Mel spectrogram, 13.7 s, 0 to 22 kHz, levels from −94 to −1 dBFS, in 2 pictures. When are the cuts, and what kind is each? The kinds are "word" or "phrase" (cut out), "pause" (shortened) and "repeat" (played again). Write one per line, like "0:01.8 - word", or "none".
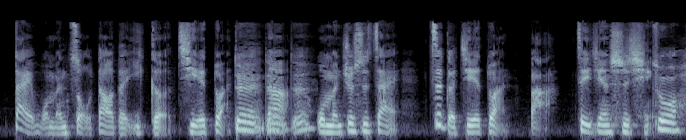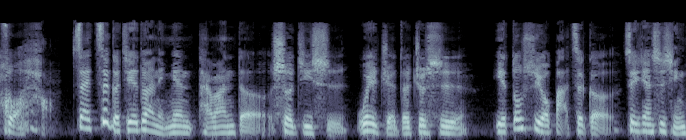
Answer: none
